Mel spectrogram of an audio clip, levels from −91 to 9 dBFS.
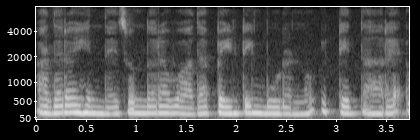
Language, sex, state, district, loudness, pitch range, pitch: Kannada, female, Karnataka, Bangalore, -14 LUFS, 170-180 Hz, 175 Hz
